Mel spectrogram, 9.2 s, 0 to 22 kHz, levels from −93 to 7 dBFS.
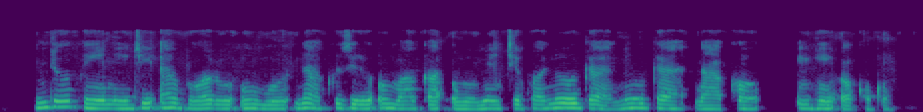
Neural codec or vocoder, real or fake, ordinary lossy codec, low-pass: codec, 16 kHz, 4 kbps, X-Codec, HuBERT features, trained on general audio; fake; none; 7.2 kHz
